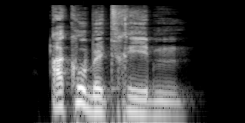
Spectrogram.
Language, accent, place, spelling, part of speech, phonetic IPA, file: German, Germany, Berlin, akkubetrieben, adjective, [ˈakubəˌtʁiːbn̩], De-akkubetrieben.ogg
- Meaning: accumulator-powered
